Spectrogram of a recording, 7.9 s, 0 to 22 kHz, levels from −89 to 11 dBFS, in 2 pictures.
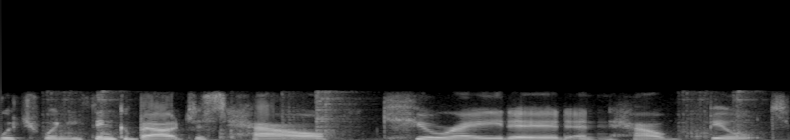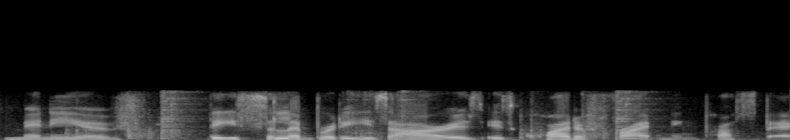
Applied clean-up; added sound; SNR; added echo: none; Cutlery, silverware; 18 dB; none.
